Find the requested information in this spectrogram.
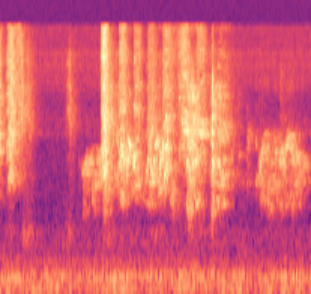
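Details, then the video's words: Parakeets sing happily in a busy, scratchy warble of overlapping chirps and trills, rising to a dense burst midway, then a buzzy phrase, over a faint low hum. "Parakeets Singing Happy Parakeets Parakeet Sounds"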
